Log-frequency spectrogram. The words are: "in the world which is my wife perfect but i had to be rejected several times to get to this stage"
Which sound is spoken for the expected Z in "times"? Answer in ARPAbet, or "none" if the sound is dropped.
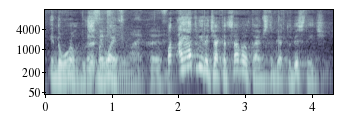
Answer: S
